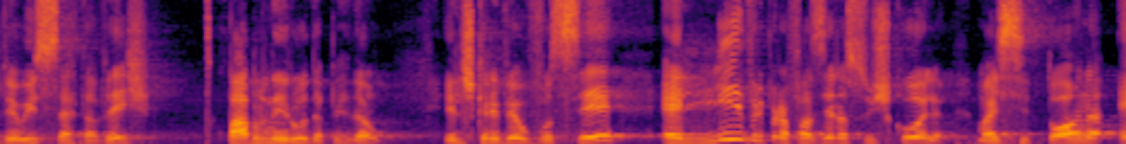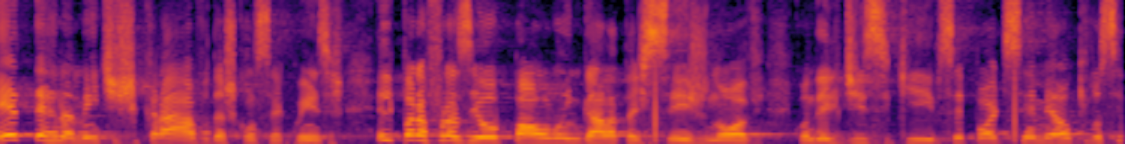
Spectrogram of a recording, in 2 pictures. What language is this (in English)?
Portuguese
